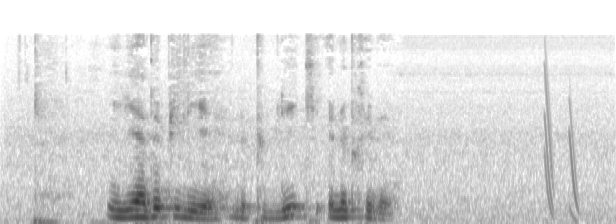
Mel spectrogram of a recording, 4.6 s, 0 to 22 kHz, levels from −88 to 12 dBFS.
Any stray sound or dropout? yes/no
yes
